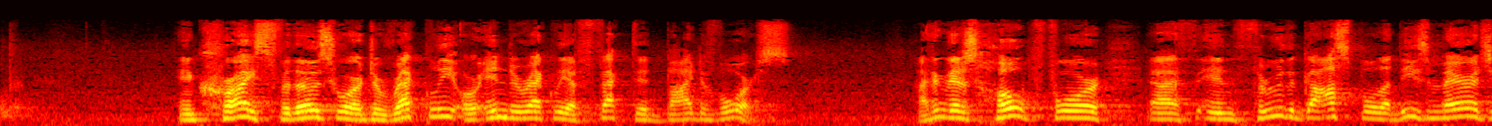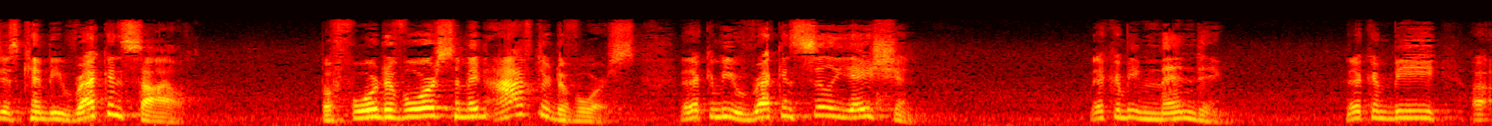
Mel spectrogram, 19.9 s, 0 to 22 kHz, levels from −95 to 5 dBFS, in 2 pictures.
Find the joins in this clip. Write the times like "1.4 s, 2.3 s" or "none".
13.2 s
